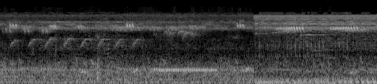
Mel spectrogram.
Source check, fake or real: real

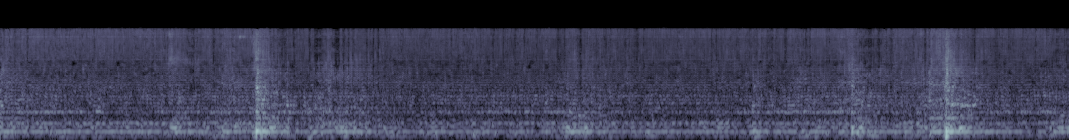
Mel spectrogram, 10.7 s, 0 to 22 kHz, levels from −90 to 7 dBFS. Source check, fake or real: fake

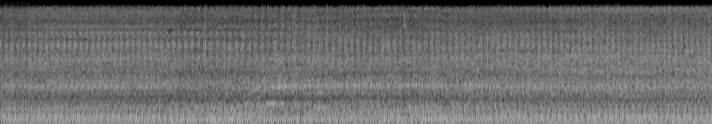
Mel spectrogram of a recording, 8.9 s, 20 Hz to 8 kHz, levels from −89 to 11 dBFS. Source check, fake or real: real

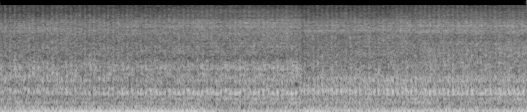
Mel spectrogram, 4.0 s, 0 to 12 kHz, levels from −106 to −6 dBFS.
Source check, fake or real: fake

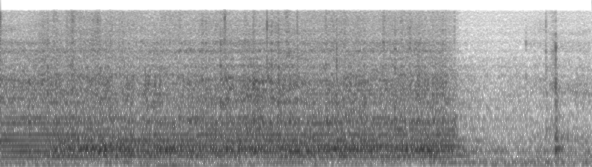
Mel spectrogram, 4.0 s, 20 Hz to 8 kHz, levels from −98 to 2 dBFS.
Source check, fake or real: fake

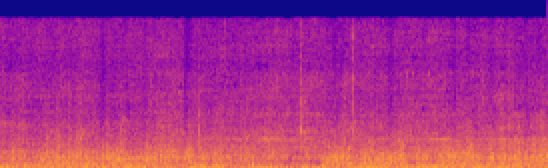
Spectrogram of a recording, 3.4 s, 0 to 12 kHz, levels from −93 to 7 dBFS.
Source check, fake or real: real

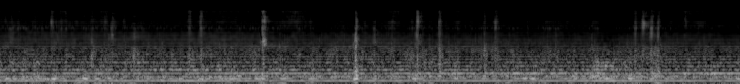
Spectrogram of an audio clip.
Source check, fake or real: fake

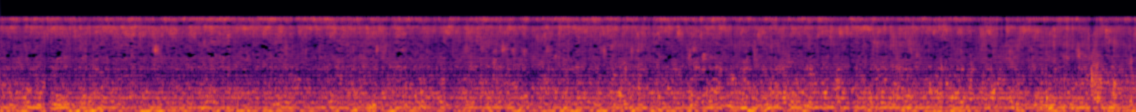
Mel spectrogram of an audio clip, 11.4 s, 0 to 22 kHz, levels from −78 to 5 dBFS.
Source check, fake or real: fake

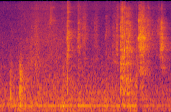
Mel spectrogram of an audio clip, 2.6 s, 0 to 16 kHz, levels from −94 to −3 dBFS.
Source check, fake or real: real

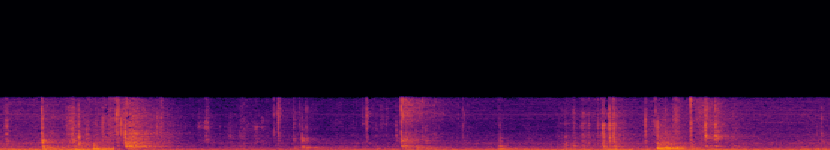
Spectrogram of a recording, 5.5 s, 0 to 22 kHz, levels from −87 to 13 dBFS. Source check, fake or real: real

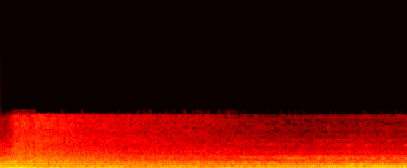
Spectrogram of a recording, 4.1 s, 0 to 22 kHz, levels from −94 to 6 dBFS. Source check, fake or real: real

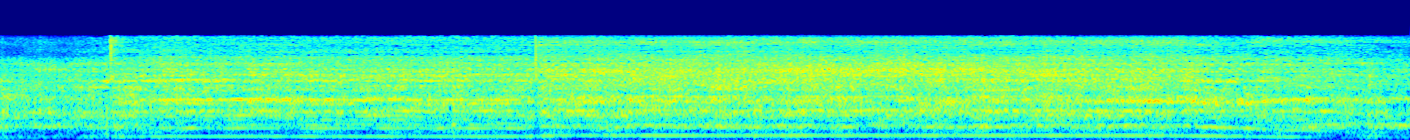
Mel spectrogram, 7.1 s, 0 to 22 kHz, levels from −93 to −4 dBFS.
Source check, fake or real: fake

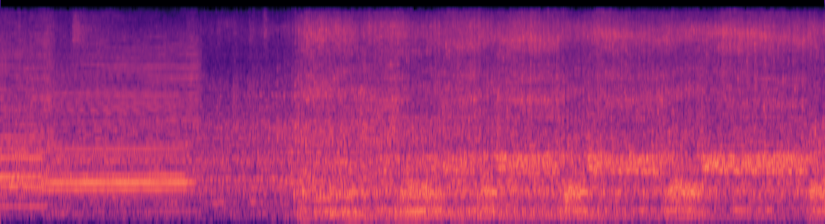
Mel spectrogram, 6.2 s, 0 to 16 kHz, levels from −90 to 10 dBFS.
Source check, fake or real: real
